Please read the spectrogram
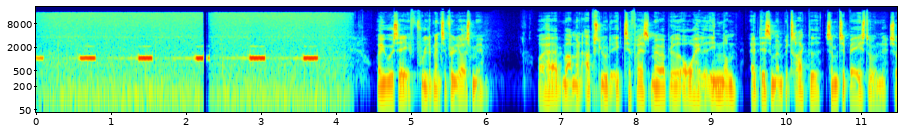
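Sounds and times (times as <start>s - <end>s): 
satellite telegraphic radio signal with rapid even beeps: 0.0s - 3.9s
faint continuous radio carrier whine: 0.0s - 4.2s
steady hiss of radio static: 0.0s - 4.2s
speech: 4.6s - 6.1s, 6.7s - 11.4s.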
